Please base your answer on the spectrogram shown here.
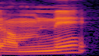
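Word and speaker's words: who: जैसे कि हु का मतलब कौन होता है, यानी कौन। और हु में आप देखेंगे कि जो डब्लू है उसके बाद एच है, और इसीलिए जो डब्लू है हमारा वो साइलेंट होता है इस वर्ड में।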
